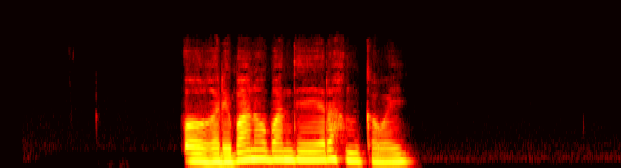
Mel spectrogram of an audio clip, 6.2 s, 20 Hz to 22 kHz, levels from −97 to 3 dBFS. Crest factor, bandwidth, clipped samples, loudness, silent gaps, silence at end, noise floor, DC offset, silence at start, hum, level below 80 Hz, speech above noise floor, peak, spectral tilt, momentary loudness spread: 18 dB; 6.4 kHz; under 0.1%; -22 LUFS; none; 2.1 s; -87 dBFS; under 0.1%; 1.85 s; none; -64 dBFS; 66 dB; -6 dBFS; -10.5 dB/octave; 8 LU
